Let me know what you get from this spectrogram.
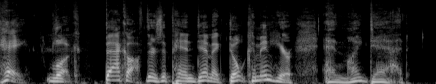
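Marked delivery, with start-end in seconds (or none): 0.0-2.9 annoyed tone, higher. Retelling telling a neighbor to back off: retelling his own angry warning. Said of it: "my dander gets up immediately".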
